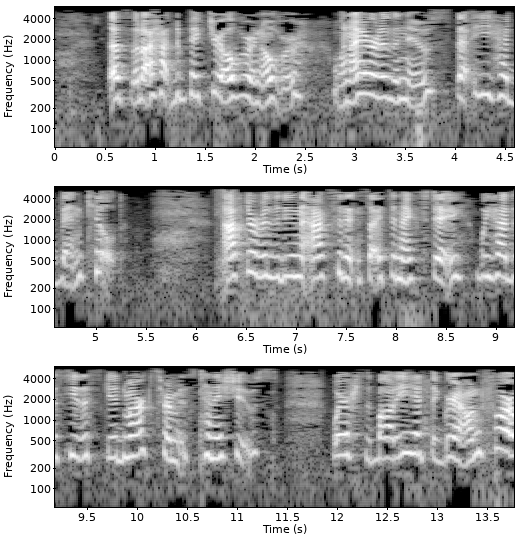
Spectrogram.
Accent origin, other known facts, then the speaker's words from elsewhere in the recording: Yakima, Washington, United States; from Yakima, Washington.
